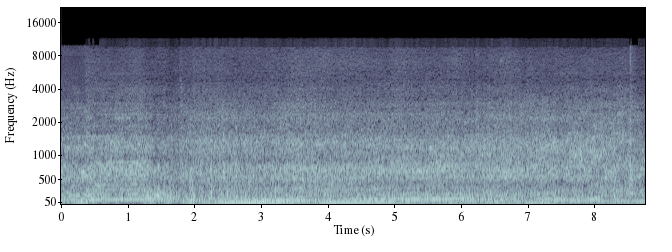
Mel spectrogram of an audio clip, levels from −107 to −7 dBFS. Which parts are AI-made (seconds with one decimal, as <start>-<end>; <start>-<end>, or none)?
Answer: 0.0-1.6; 6.9-8.8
